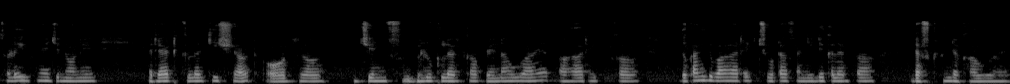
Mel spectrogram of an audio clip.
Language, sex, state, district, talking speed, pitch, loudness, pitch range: Hindi, male, Bihar, Gopalganj, 165 wpm, 155 Hz, -37 LUFS, 150-160 Hz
